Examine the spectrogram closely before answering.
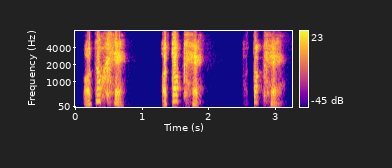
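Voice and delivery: otokhe, push air out on the kh; aspirated k. Shown as a demonstration. Teacher showing the aspirated K. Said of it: "mararamdaman mo yung hangin".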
